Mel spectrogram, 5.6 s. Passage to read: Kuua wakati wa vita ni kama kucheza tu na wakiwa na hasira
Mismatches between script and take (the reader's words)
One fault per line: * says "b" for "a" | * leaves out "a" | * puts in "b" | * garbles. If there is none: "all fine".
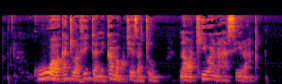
all fine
